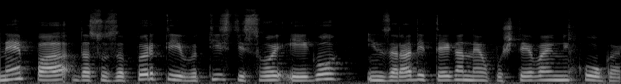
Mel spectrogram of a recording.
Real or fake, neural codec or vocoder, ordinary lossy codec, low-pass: real; none; none; 14.4 kHz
